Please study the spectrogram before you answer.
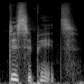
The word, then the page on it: dissipates: American English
